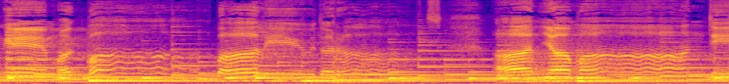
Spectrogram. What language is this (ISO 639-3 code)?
fil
